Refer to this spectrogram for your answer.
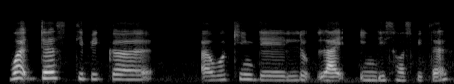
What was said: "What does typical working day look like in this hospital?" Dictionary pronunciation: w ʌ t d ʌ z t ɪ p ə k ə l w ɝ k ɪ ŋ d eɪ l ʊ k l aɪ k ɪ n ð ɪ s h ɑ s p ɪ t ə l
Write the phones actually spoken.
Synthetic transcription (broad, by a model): w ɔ t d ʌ s t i p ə k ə l w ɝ k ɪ ŋ d eɪ l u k l aɪ k ɪ n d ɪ s h ɑ s p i t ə l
